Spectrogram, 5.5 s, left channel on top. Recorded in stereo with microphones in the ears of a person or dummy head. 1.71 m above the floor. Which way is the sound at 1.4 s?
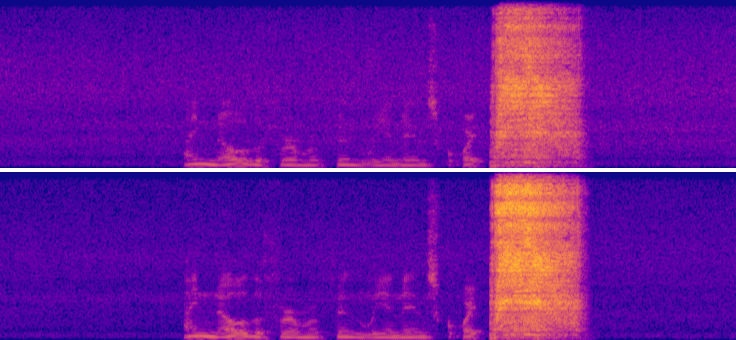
5° right (ahead or behind).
